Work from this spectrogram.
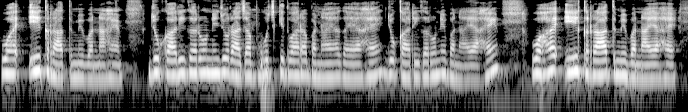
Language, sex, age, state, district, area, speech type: Hindi, female, 30-45, Madhya Pradesh, Bhopal, urban, spontaneous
